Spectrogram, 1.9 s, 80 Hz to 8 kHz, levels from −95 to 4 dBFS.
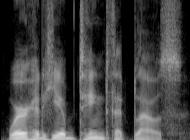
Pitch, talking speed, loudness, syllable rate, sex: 100 Hz, 190 wpm, -20 LUFS, 5.9 syllables/s, male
